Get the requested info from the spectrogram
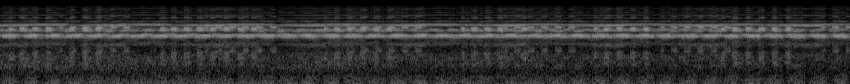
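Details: Towards dawn in autumn, numerous insects sing together in a Japanese garden; a constant shrill wall of high tones with quick rhythmic pulses woven through, steady in loudness throughout.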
